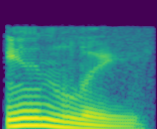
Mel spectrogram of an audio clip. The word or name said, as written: inly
